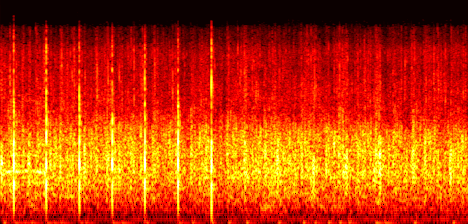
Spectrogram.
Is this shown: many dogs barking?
no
